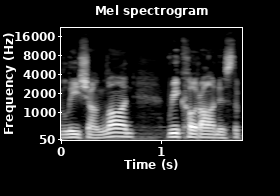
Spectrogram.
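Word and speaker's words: Ri Kōran: And the name she's usually known as Rico Don, that is the Japanese pronunciation of Li Xianglan.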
